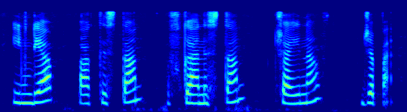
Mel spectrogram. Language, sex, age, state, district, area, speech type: Sanskrit, female, 18-30, Tamil Nadu, Coimbatore, rural, spontaneous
